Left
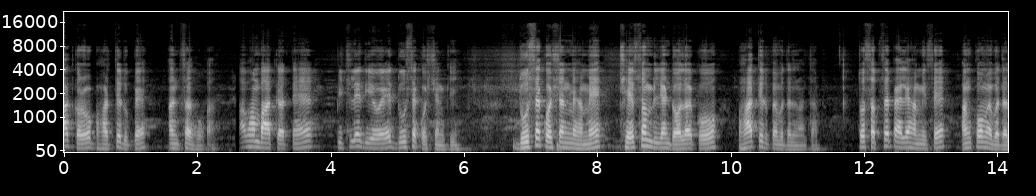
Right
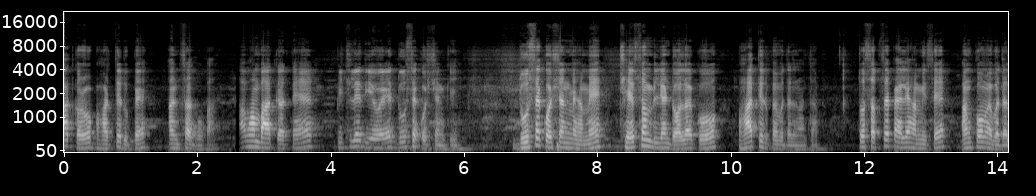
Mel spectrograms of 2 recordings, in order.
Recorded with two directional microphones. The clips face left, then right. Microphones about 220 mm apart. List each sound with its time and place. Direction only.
0.0 s a man's voice: 45° left (ahead or behind)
